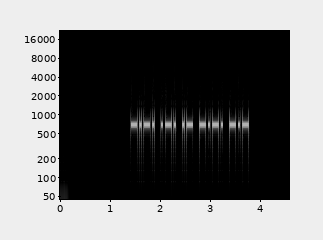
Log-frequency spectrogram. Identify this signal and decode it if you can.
Morse code, heard as a keyed tone, about 28 wpm, 700 Hz. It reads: CRACK
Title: Five Letter Words - 28wpm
